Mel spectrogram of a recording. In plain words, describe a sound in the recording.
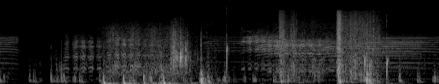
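Dirt blocks crunch and crumble as they are dug away.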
